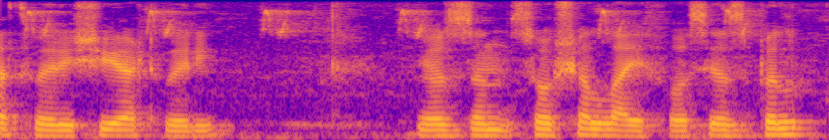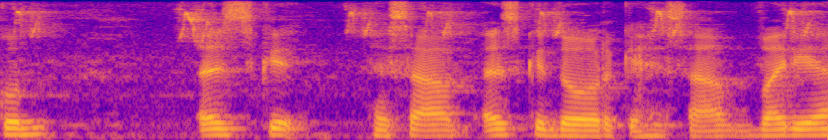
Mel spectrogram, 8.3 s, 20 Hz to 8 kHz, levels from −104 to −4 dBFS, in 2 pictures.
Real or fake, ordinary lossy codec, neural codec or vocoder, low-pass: real; none; none; none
